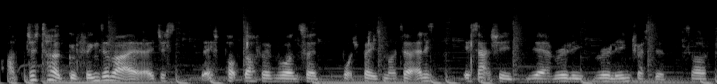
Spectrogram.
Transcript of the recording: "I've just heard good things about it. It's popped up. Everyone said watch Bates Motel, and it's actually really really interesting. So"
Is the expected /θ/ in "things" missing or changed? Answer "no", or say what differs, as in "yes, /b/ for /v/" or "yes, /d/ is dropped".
no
